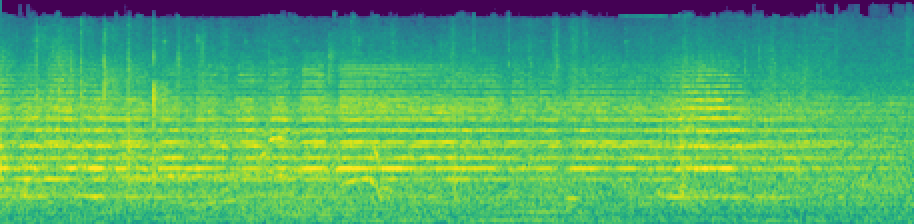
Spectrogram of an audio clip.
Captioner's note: applause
